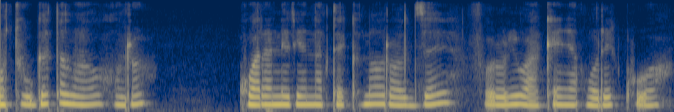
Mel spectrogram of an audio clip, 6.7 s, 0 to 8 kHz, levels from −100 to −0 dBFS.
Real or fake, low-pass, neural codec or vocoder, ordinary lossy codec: fake; 7.2 kHz; codec, 44.1 kHz, 7.8 kbps, Pupu-Codec; AAC, 48 kbps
